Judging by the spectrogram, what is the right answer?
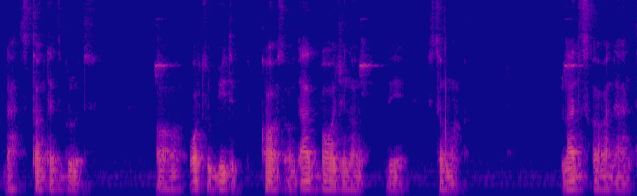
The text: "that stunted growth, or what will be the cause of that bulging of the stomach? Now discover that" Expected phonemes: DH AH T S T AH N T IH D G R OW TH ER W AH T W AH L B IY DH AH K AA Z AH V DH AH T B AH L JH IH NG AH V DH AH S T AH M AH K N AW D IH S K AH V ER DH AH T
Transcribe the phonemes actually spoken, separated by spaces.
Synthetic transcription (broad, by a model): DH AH T S T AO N T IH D G R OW T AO W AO T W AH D B IY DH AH K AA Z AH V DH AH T B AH JH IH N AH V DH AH S T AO M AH K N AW D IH S K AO V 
